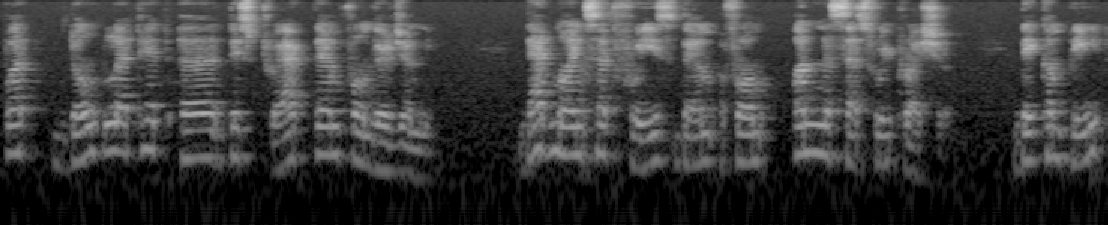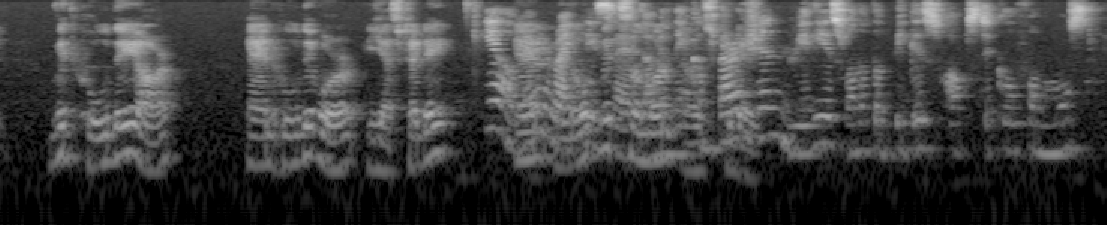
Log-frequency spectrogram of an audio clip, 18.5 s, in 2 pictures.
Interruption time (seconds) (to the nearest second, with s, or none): 14 s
